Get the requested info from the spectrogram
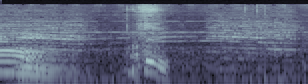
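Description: A man's voice making two short drawn-out vocal sounds, each rising then falling in pitch, the second about a second in, over faint steady background tones.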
